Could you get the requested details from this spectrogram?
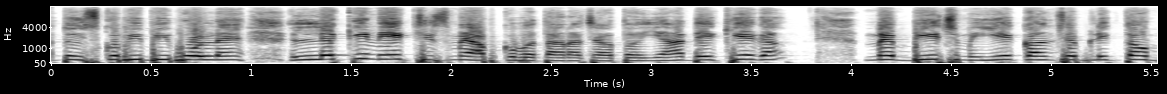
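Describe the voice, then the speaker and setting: A man with a Hindi accent teaching an English pronunciation lesson online, energetic and repeating key points back to his students as questions. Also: extremely high pitch, a little hiss or hum, rough recording.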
